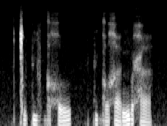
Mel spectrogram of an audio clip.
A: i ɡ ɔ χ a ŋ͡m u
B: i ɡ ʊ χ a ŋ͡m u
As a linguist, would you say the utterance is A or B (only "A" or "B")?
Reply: A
